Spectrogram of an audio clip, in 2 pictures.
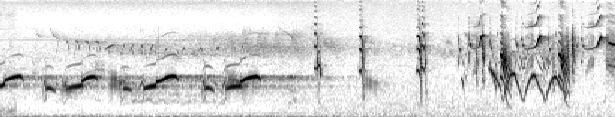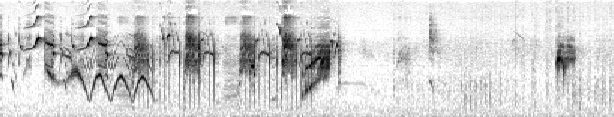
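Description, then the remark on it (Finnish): A starling recorded years ago in Savonlinna, Finland, sings a busy, chattering song of whistles and clicks, repeatedly imitating the rising and falling wail of a fire engine siren in looping, swooping phrases, fairly loud. “Tämä kottarasäänite on vuosien takaa Savonlinnasta. Se on Veikko Neuvosen tekemä ja siinä kottarainen aivan selvästi matkii paloautoa.”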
